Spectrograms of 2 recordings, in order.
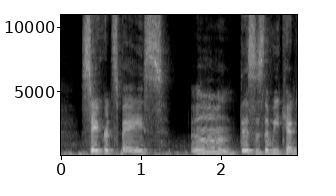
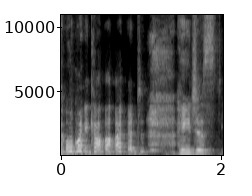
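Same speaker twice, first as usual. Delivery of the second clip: laughing; 6 semitones higher, 4 dB louder, slower than usual. Real, not acted. Reacting to comedian clip.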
